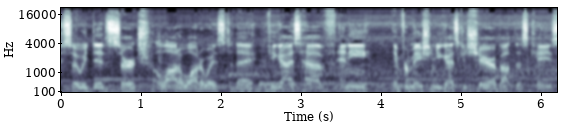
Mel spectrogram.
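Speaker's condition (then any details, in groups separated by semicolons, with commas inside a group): No condition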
